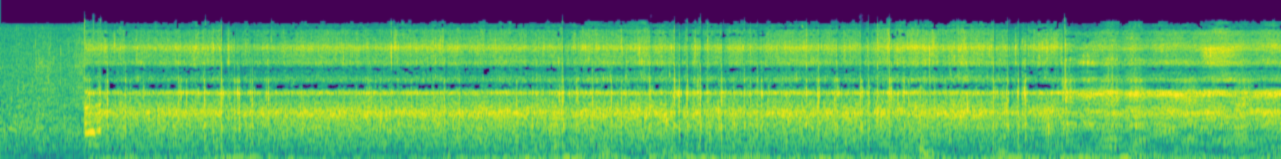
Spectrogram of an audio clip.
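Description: Steady rushing noise of river water, with wind buffeting the microphone in an uneven low rumble; it starts abruptly about a second in.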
